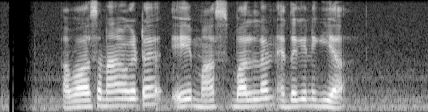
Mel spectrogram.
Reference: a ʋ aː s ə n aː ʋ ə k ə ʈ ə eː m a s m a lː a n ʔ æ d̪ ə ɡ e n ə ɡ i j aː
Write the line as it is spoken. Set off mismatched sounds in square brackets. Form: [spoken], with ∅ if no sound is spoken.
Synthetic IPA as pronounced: a ʋ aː s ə n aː ʋ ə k ə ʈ ə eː m a s [b] a lː a n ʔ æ d̪ ə ɡ e n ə ɡ i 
